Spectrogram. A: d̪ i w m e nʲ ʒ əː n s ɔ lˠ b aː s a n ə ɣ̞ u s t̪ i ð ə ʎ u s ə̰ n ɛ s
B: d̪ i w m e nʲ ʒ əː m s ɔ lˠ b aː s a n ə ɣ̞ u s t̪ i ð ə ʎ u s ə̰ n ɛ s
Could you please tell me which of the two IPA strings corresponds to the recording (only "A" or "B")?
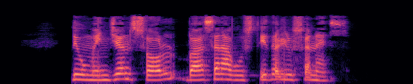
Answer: A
